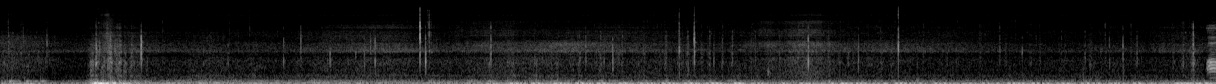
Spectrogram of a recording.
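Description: Wind buffeting an action camera's microphone, giving a steady low rumble. A sharp thump comes about a second in, with a few small clicks later. A light hiss grows from about halfway through.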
